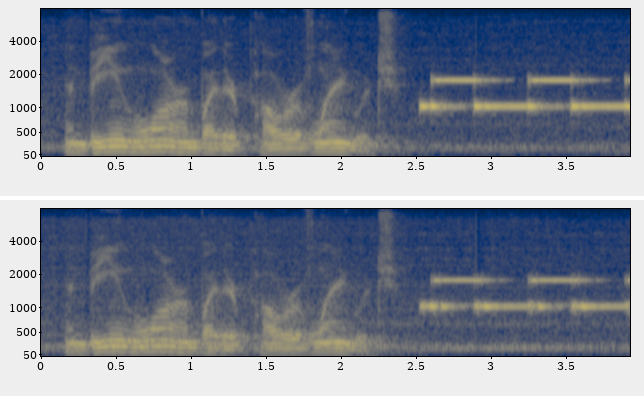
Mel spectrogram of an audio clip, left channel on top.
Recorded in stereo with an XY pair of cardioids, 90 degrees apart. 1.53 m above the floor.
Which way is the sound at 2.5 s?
60° left.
